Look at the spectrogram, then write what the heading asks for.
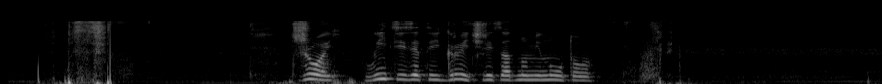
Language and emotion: Russian, angry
